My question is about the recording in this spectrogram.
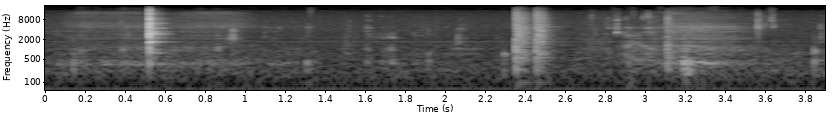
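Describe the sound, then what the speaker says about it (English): Soft, close chewing of well-cooked pork meat from a German army ration, with a few sharp bites and moist squishy mouth sounds spaced irregularly in a quiet room. "You certainly know that is meat, and you do need teeth to chew it."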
